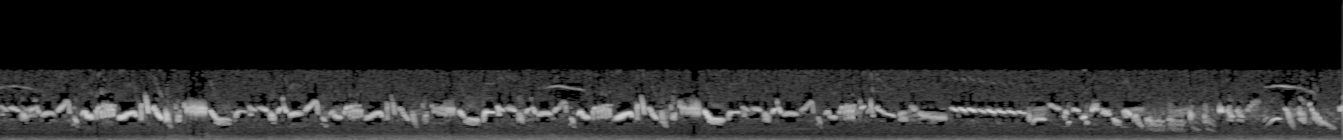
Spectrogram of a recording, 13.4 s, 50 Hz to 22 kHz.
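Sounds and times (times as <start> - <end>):
Eurasian skylark song: 0.0 - 13.4.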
